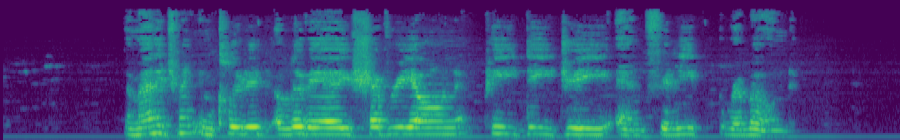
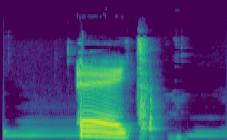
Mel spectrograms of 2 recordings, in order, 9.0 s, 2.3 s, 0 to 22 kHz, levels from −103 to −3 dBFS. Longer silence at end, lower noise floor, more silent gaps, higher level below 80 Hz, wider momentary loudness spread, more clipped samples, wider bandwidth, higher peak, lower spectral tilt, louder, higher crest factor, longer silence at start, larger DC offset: first, 1.1 s vs 0.7 s; first, -71 dBFS vs -47 dBFS; neither; second, -68 dBFS vs -60 dBFS; about the same, 13 LU vs 14 LU; neither; first, 16 kHz vs 9.2 kHz; second, -10 dBFS vs 0 dBFS; about the same, -4.5 dB/octave vs -4.5 dB/octave; second, -27 LUFS vs -16 LUFS; about the same, 18 dB vs 18 dB; first, 1.25 s vs 0.75 s; neither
